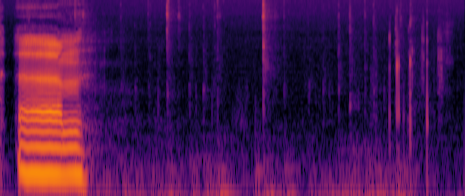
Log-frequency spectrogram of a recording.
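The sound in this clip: Typing on a computer keyboard while searching for a tweet: a brief held tone at the start, then scattered soft key clicks, ending in a quicker cluster of taps.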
